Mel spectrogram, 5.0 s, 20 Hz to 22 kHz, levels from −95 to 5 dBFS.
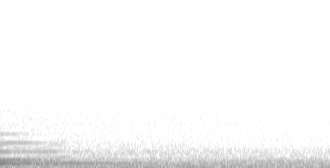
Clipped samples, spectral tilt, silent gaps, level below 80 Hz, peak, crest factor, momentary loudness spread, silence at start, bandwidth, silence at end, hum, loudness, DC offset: under 0.1%; -8 dB/octave; none; -66 dBFS; -44 dBFS; 16 dB; 10 LU; 0 s; 13 kHz; 0 s; none; -64 LUFS; under 0.1%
